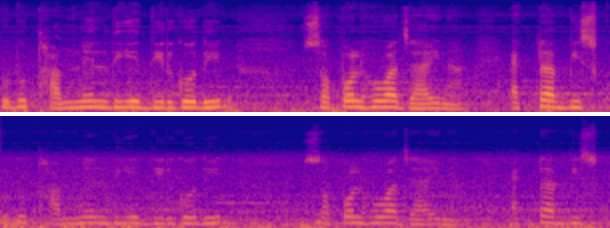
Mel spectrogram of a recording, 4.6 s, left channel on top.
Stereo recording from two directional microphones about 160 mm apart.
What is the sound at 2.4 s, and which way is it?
Speech, 50° left (ahead or behind).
